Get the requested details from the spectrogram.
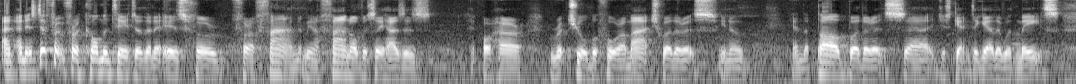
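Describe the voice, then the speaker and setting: A man with an Aberdeen accent and a fairly low voice talks very fast over noticeable background noise, with audible room echo. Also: ordinary pitch variation. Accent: Scottish, Aberdeen. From Scotland, Aberdeen. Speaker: football commentator. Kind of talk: casual interview. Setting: outdoors in a city. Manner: halting, many repetitions.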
